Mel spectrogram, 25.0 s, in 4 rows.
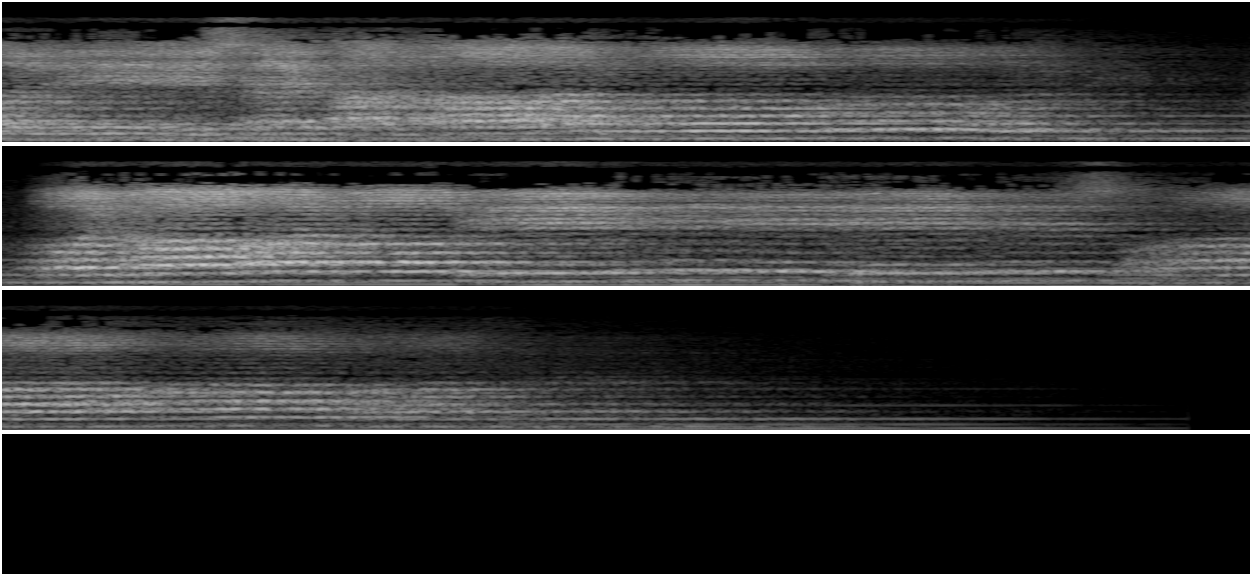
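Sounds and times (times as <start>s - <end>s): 
hymn singing: 0.0s - 17.8s.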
